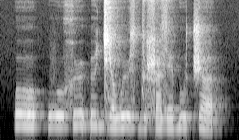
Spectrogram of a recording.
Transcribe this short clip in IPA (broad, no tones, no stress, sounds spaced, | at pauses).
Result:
o | β u x ʉ ʔ ɨ d͡ʑ ɐ w ʉ z d ɨ ʂ a z e ɓ u t͡ʃ ɐ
